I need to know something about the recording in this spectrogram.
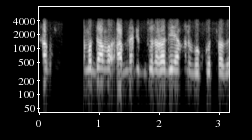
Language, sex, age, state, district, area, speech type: Bengali, male, 18-30, West Bengal, Hooghly, urban, conversation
